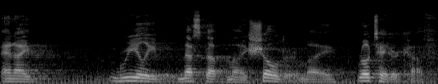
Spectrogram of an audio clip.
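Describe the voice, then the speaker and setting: Fairly slow delivery with audible room echo. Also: man. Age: 70s. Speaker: congregation member giving a talk. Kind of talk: lay sermon talk. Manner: conversational.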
